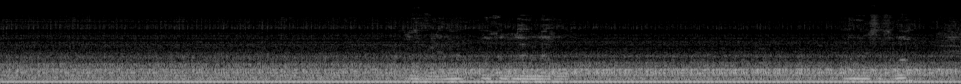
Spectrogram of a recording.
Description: Victron multiplus ii 12/3000 inverter noise under load with fan running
